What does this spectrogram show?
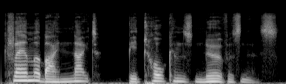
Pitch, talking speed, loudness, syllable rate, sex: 130 Hz, 105 wpm, -17 LUFS, 4.0 syllables/s, male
